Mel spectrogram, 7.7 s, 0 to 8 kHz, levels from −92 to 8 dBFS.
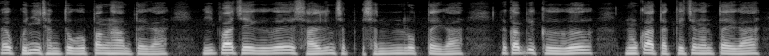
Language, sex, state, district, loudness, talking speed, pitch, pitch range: Wancho, male, Arunachal Pradesh, Longding, -18 LUFS, 185 wpm, 150 Hz, 140-155 Hz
